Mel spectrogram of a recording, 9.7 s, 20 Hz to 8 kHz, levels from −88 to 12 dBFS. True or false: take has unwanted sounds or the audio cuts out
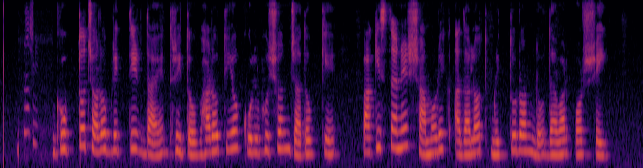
true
